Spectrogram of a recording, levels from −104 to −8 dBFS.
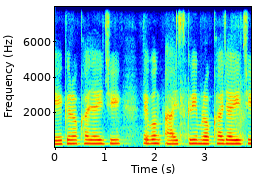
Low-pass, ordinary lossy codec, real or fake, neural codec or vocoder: none; none; real; none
